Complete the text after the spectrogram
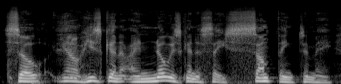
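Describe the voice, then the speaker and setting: An older man, a guest, telling animated stories in a conversation and slipping into voices. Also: medium pitch, fairly quick, slightly rough, no room sound, clean studio sound. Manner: animated storyteller, acts out voices. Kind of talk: storytelling in a conversation.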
